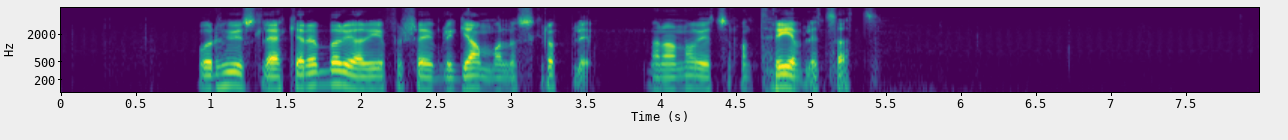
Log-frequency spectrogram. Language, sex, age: Swedish, male, 23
